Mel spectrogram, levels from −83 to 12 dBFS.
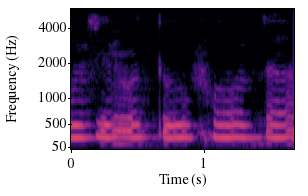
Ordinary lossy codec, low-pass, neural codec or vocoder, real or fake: none; 5.4 kHz; codec, 16 kHz, 4 kbps, FunCodec, trained on Chinese and English, 50 frames a second; fake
